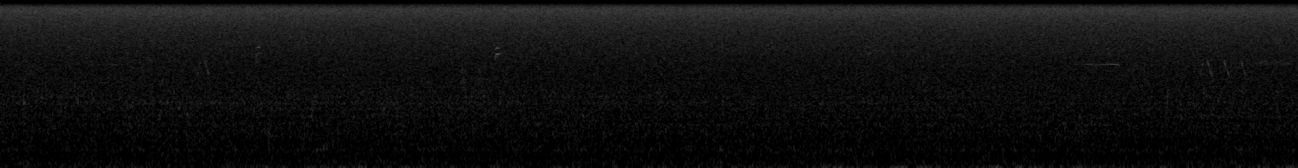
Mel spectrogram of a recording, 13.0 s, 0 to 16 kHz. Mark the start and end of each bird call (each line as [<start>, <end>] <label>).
[2.53, 2.63] White-crowned Sparrow (Zonotrichia leucophrys)
[4.93, 5.03] White-crowned Sparrow (Zonotrichia leucophrys)
[10.73, 12.93] White-crowned Sparrow (Zonotrichia leucophrys)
